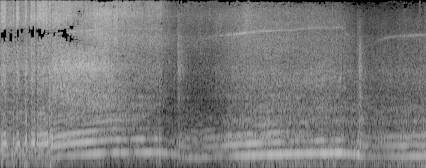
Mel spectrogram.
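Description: A car engine roars at full throttle, climbing through the gears as the car speeds away.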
